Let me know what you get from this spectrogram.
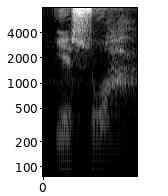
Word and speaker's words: Yeshua: The correct pronunciation should be Yeshua.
